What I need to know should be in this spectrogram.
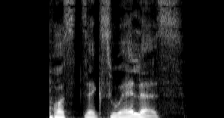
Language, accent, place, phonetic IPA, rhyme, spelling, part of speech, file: German, Germany, Berlin, [pɔstzɛˈksu̯ɛləs], -ɛləs, postsexuelles, adjective, De-postsexuelles.ogg
- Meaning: strong/mixed nominative/accusative neuter singular of postsexuell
